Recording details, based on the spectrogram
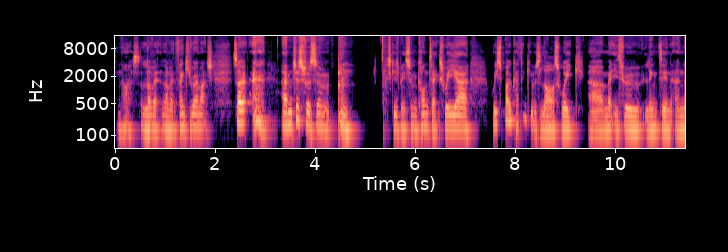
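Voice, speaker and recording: A man's voice: medium pitch, unhurried, vocal fry, darkish tone. A man hosting a live online interview, rambling and repeating words as he talks. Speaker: host.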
